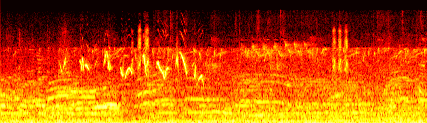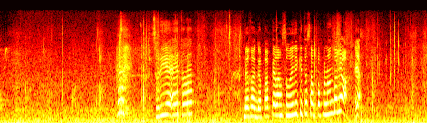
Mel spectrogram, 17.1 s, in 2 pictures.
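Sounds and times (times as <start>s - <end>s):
background music: 0.0s - 10.4s.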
